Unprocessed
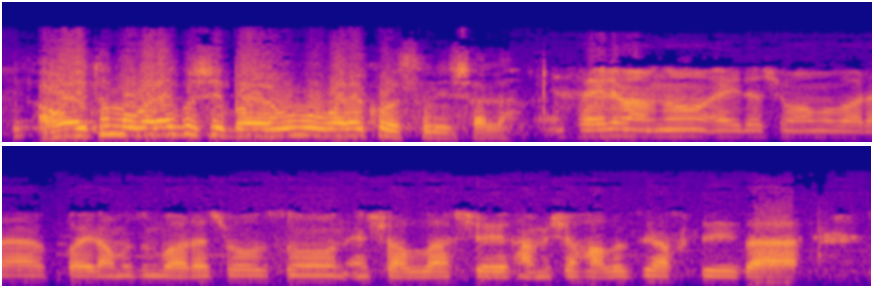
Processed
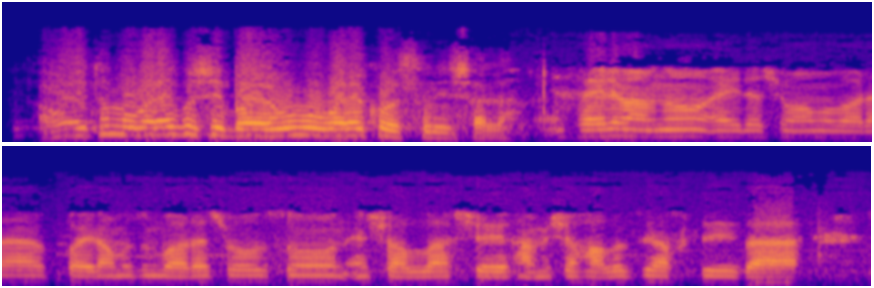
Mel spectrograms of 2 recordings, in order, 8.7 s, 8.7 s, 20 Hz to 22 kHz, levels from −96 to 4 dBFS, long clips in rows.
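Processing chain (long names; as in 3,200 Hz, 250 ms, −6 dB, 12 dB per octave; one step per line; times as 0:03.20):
fade in at the beginning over 1.11 s
level −5 dB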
